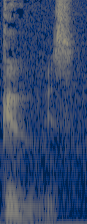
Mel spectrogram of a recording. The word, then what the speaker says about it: Geuze: This one is called a Goose. – Goose. – It's spelled different ways. I think on the bottle it's Geuze.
